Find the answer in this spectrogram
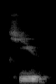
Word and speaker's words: queue: This is the only word in English in which you only pronounce the first letter. Q.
